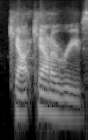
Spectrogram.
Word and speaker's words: Keanu Reeves: Okay, maybe not a lot, but like I can think of like off the top of my head, like Keanu Reeves, Keanu Reeves.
